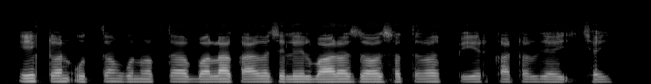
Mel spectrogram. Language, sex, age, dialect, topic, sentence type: Maithili, male, 18-24, Eastern / Thethi, agriculture, statement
